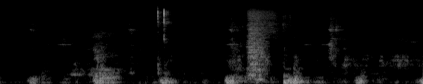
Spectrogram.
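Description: Computer keyboard keys pressed in an irregular series of clicks, the text cursor being stepped along a line of code with the keys.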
